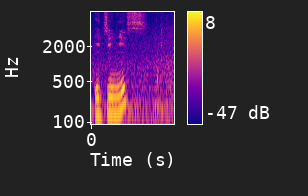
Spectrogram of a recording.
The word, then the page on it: ijiNis: Aneityum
